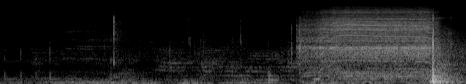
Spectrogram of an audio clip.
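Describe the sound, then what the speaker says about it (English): A power drill drives a screw into a suspended track light fixture in a sun room: a few light taps and handling knocks, then a loud sustained whine for about a second and a half, ending in a sharp thud. "we're committing to it by screwing this in"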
